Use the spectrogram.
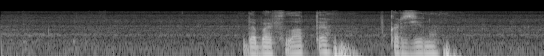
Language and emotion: Russian, neutral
